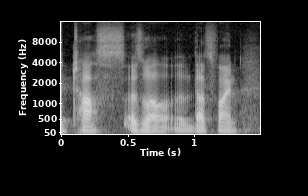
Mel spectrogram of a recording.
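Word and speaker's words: czas: Your vowel is too closed. Chas. You're too far back in the mouth.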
